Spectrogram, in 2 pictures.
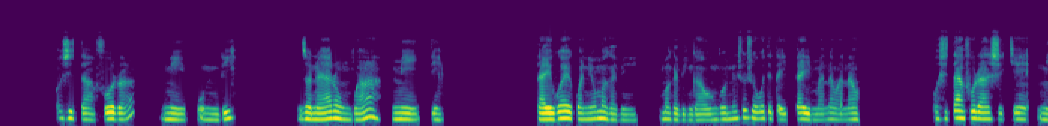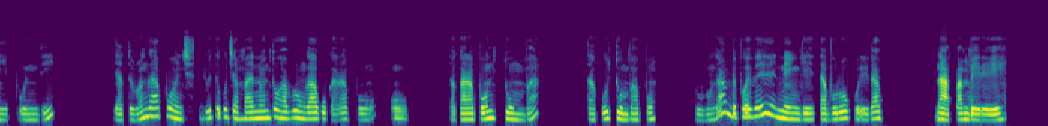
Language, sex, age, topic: Oshiwambo, female, 25-35, finance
